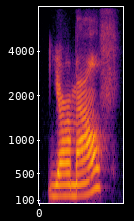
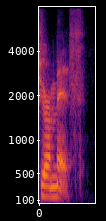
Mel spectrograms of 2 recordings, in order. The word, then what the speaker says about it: Yarmouth: I look at them, they would be like uh like your mouth, but like everybody tells me no, it's your myth. Yarmouth.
